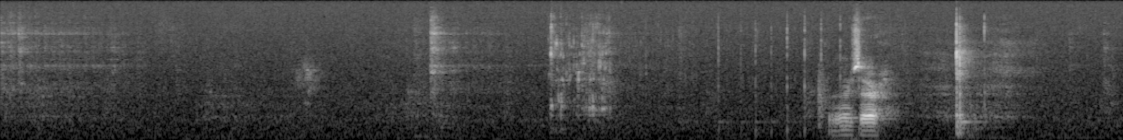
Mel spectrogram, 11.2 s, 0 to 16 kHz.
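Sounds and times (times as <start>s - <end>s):
about 570 milliliters of warm water being poured into a container: 5.5s - 6.4s
faint water drips: 5.5s - 7.5s
speech: 8.4s - 8.9s.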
